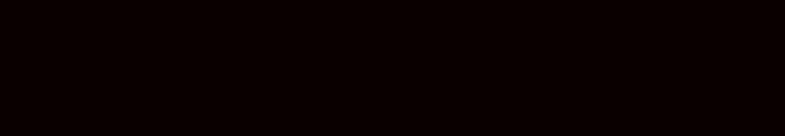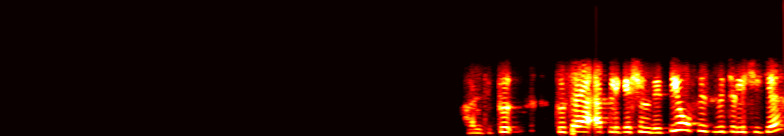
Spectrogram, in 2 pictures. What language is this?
Dogri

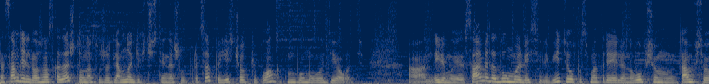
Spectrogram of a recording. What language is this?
Russian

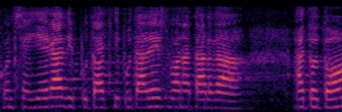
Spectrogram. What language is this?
Catalan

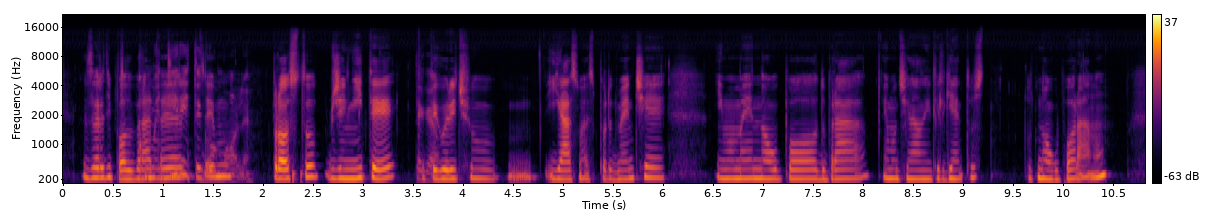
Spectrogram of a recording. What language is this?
Bulgarian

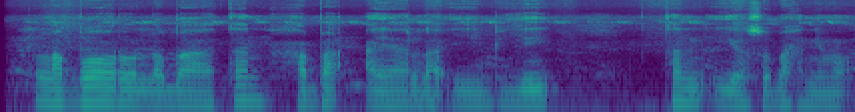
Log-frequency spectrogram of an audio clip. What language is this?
Somali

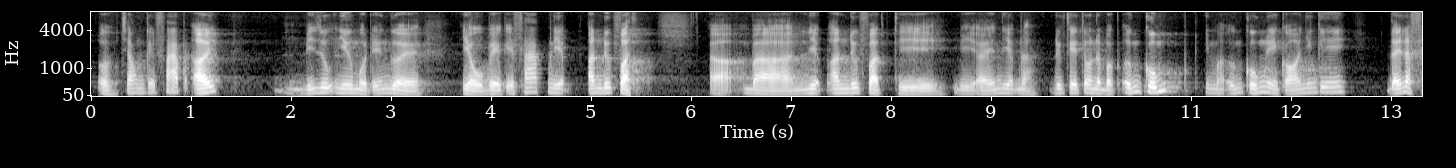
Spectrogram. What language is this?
Vietnamese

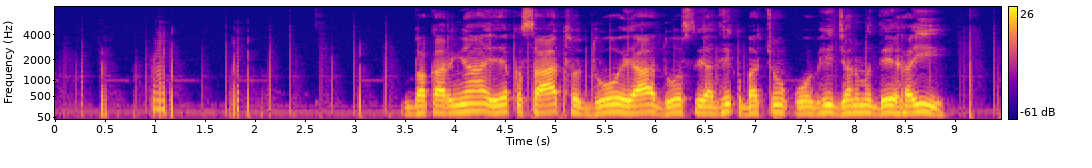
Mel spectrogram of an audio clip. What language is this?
Magahi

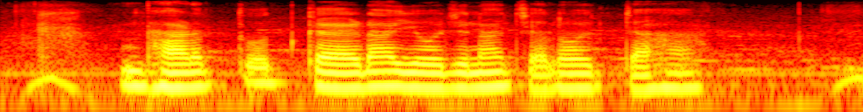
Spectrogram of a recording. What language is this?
Magahi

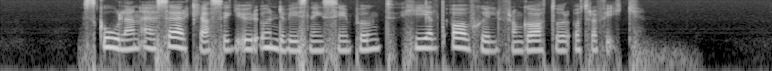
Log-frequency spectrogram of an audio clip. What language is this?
Swedish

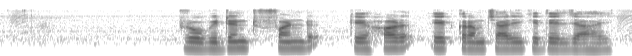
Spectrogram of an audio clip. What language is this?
Magahi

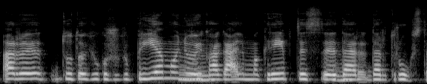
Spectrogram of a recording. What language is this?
Lithuanian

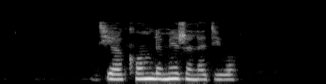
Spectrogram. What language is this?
Central Kurdish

